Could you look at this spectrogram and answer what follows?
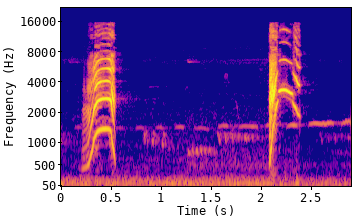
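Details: Natural sounds of a talking parrot: two loud, harsh, arching squawks about one and a half seconds apart, with faint soft whistles between them.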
